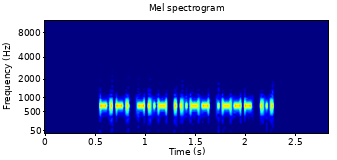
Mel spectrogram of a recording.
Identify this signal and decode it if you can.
Morse code, heard as a keyed tone, about 42 wpm, 700 Hz. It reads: CX3JS
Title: DXCC-100 Call Signs - 5 Characters - Repeated 2x - 45wpm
